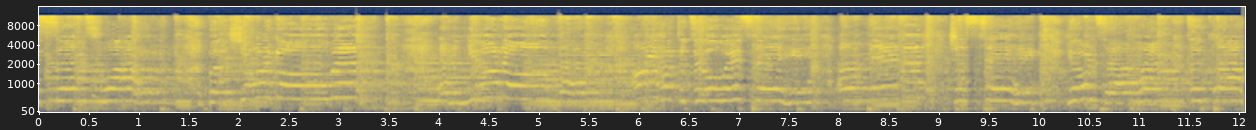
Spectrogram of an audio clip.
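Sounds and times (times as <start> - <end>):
guitar: 0.0 - 12.0
hand-played cajon: 0.0 - 12.0
woman singing pop song: 0.0 - 12.0.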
